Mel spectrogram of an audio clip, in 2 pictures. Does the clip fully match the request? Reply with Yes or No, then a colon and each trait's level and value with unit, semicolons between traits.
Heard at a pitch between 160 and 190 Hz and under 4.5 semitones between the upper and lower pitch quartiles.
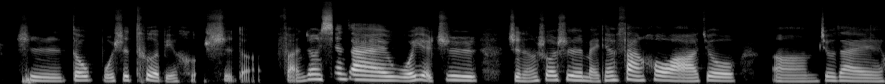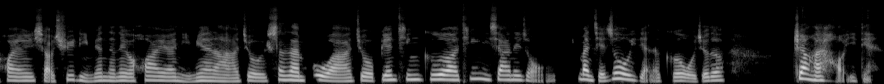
Yes: medium, 185 Hz; average, 4.0 semitones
